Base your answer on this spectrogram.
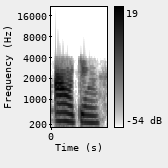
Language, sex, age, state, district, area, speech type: Tamil, female, 18-30, Tamil Nadu, Kallakurichi, rural, conversation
